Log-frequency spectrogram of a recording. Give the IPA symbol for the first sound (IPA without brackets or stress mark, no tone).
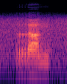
r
